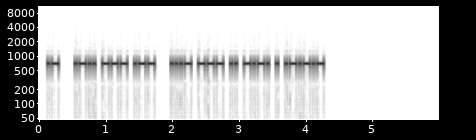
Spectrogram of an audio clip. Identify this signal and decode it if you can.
Morse code, heard as a keyed tone, about 36 wpm, 700 Hz. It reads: A LOW VOICE.
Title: Sentences from Top 1000 Words - Review Part 1 - 35wpm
